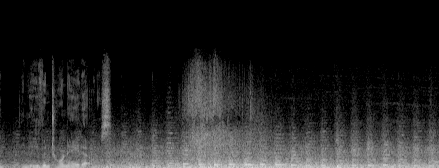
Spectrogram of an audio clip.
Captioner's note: thunder rumbling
